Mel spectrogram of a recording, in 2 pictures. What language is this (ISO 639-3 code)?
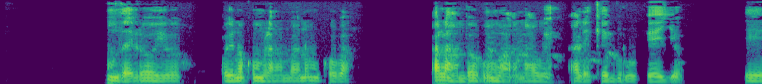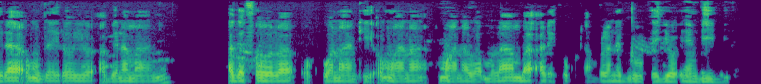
lke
